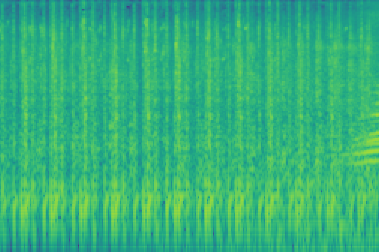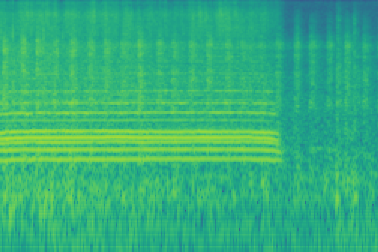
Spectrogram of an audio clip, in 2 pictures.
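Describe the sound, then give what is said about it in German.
Train leaving Paris heading east: a rhythmic clatter of wheels on rails runs throughout, then a long, steady, harmonic horn tone sounds over it for about four seconds before cutting off, leaving the rolling noise. “Der Zug verlässt Paris in Richtung Osten.”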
